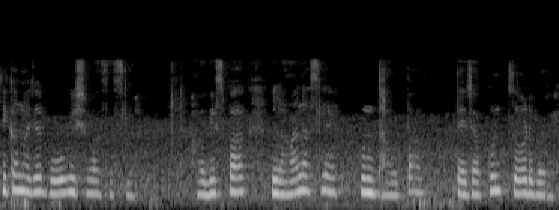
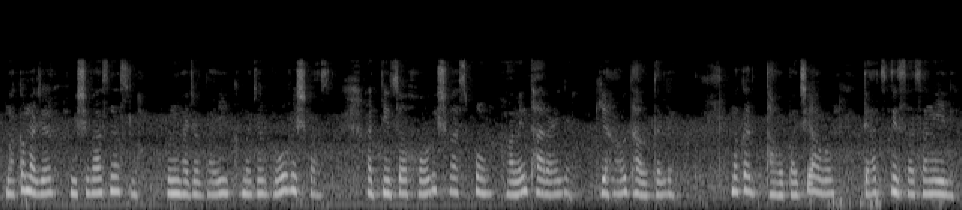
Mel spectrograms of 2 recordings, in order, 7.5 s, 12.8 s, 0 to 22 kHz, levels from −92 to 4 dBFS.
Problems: constant background noise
